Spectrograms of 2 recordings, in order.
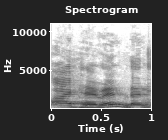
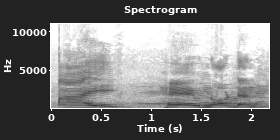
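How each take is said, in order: First: Have not is contracted into one word. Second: Have not is said as two full words.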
